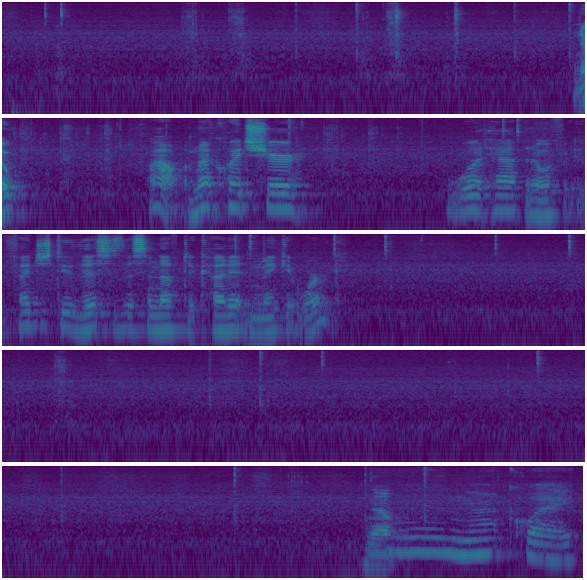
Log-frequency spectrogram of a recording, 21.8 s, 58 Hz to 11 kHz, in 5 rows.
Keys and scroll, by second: 7.6 l, 10.9 e.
